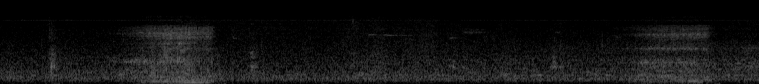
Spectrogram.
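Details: Two long, harsh, rattling breaths about five seconds apart over a hissy background: loud snoring in sleep from an epileptic individual who had slept poorly since becoming epileptic.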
